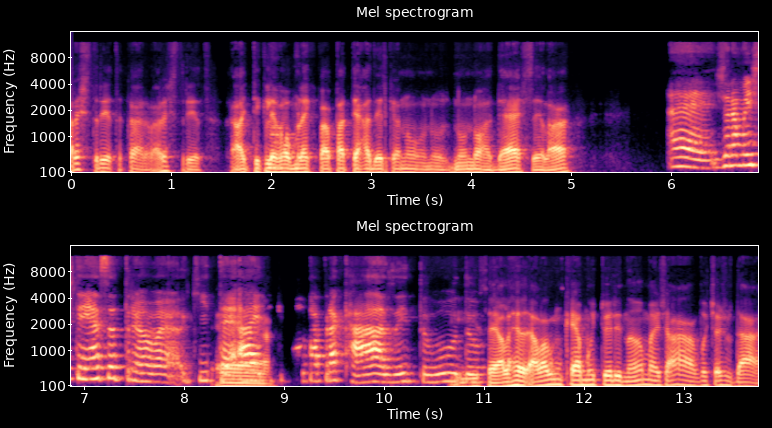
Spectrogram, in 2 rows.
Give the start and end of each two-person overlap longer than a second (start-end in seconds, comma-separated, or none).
none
